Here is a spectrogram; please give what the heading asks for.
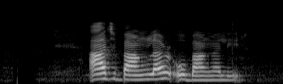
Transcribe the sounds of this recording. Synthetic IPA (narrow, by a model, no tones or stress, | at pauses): ad͡ʑbaŋlaɾobaŋaliɾ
